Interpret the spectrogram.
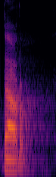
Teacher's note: அடுத்தது த ஃபத்தா ரா சுக்குன் தர். இந்த ரா சுக்குனை தஃஹீமாக உச்சரிக்கணும், தெளிவாக, அதாவது வல்லினமாக உச்சரிக்கணும்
